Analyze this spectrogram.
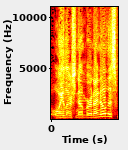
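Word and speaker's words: Euler: is from wolf from alpha it's actually called Oilers number and I know this word here uler it looks like uler like ber but uler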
